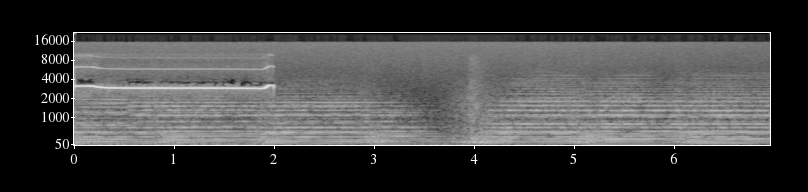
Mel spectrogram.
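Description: Boatswain's whistle at a ship's gangplank during a funeral, a shrill steady note lasting about two seconds over a ship's band playing Chopin's Funeral March, which carries on alone afterward.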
